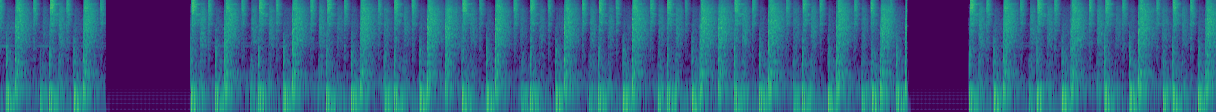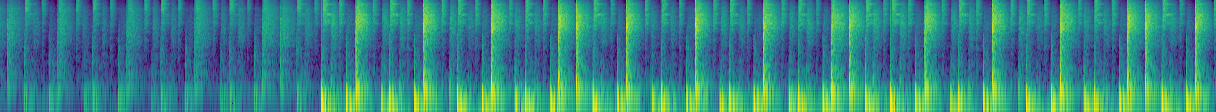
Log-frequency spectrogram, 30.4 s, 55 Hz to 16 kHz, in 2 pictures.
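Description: Playback of a live drum kit recording: a busy jazz fusion groove of kick, snare, hi-hat and cymbals, heard through a single room mic (a U47 vocal mic left up in the room). It stops briefly twice, then becomes much louder and heavier in the low end about 19 seconds in.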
